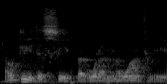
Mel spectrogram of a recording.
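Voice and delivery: mock seductive bargain; sly proposition. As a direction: murmur it like a seductive bribe.

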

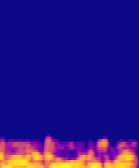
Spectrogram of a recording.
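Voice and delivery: very high mock girl voice; coaxing girl. Girl talking her date into going out, mock coaxing. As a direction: wheedle in a put-on high voice.

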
